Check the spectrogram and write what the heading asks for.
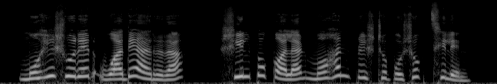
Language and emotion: Bengali, neutral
